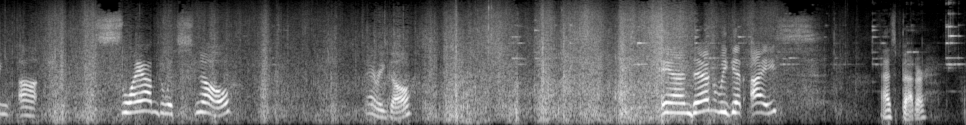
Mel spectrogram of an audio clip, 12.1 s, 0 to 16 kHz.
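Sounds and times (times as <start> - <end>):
snow sliding off tarp: 0.0 - 10.2
plastic tarp crinkling: 0.0 - 10.9.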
